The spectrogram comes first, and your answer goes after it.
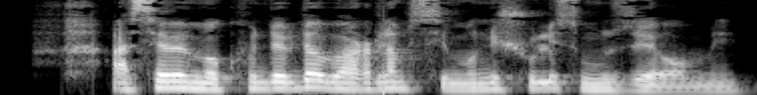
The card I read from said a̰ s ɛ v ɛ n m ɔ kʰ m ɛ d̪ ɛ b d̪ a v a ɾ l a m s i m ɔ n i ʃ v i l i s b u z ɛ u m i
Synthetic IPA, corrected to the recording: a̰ s ɛ v ɛ m ɔ kʰ m ɛ d̪ ɛ b d̪ a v a ɾ l a m s i m ɔ n i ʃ w i l i s m u z ɛ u m i

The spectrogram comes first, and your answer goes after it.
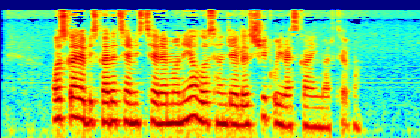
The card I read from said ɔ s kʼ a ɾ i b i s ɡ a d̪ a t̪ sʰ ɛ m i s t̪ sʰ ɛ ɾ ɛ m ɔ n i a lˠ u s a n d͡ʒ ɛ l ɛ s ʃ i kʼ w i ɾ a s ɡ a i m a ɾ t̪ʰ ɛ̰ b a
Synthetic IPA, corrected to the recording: ɔ s kʼ a ɾ ɛ b i s ɡ a d̪ a t̪ sʰ ɛ m i s t̪ sʰ ɛ ɾ ɛ m ɔ n i a lˠ ɔ s a n d͡ʒ ɛ l ɛ s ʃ i kʼ w i ɾ a s ɡ a i m a ɾ t̪ʰ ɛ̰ b a

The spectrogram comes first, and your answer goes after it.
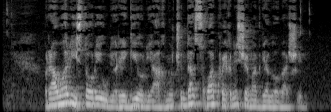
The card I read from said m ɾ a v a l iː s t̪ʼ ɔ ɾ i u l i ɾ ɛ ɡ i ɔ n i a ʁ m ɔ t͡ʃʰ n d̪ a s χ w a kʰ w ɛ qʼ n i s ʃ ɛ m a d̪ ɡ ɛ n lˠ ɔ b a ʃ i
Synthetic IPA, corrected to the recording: m ɾ a v a l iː s t̪ʼ ɔ ɾ i u l i ɾ ɛ ɡ i ɔ n i a ʁ m ɔ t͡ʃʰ n d̪ a s χ w a kʰ w ɛ qʼ n i s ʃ ɛ m a d̪ ɡ ɛ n lˠ ɔ b a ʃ i

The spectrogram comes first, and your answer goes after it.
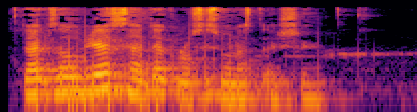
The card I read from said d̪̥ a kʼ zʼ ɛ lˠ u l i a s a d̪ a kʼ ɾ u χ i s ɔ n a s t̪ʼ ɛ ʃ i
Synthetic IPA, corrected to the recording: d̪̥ a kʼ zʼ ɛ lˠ u l i a s a d̪ a kʼ ɾ u s i s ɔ n a s t̪ʼ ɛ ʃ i

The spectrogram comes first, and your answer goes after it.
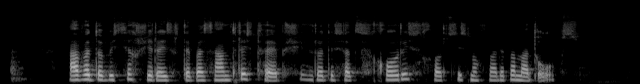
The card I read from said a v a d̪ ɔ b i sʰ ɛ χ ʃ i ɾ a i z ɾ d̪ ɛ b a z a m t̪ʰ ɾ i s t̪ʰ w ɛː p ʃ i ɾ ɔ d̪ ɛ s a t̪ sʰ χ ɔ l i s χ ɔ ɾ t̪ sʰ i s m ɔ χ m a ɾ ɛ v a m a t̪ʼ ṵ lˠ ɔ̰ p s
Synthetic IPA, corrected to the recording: a v a d̪ ɔ b i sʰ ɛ χ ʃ i ɾ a i z ɾ d̪ ɛ b a z a m t̪ʰ ɾ i s t̪ʰ w ɛː p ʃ i ɾ ɔ d̪ ɛ s a t̪ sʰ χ ɔ ɾ i s χ ɔ ɾ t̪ sʰ i s m ɔ χ m a ɾ ɛ b a m a t̪ʼ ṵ lˠ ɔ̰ p s

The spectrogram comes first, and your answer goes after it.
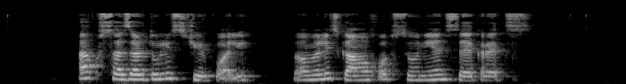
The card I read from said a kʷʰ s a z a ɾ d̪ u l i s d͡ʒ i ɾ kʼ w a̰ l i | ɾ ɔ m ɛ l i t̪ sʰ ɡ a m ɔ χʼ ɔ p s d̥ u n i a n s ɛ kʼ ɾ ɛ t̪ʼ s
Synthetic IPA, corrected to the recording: a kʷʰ s a z a ɾ d̪ u l i s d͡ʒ i ɾ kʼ w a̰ l i | ɾ ɔ m ɛ l i t̪ sʰ ɡ a m ɔ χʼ ɔ p s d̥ u n i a n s ɛ kʼ ɾ ɛ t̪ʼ s

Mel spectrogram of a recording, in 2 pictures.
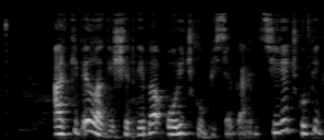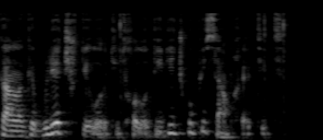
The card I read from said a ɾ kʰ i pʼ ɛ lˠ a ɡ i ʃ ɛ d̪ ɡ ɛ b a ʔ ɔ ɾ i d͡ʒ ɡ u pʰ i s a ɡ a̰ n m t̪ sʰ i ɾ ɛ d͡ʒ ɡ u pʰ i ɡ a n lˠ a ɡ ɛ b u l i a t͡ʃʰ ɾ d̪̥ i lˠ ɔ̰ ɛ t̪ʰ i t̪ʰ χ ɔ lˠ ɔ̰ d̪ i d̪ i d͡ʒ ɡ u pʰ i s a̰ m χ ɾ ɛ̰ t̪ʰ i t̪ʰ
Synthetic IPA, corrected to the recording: a ɾ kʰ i pʼ ɛ lˠ a ɡ i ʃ ɛ d̪ ɡ ɛ b a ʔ ɔ ɾ i d͡ʒ ɡ u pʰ i s a ɡ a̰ n m t̪ sʰ i ɾ ɛ d͡ʒ ɡ u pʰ i ɡ a n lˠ a ɡ ɛ b u l i a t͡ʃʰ ɾ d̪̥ i lˠ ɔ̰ ɛ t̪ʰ i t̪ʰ χ ɔ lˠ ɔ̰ d̪ i d̪ i d͡ʒ ɡ u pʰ i s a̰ m χ ɾ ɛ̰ t̪ʰ i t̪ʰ

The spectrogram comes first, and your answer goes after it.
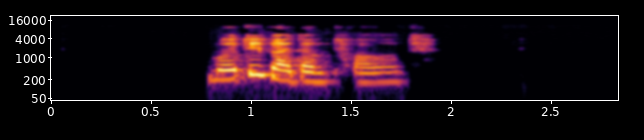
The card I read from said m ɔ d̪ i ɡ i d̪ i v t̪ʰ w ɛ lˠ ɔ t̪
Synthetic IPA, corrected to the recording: m ɔ d̪ i ɡ a d̪ a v t̪ʰ w a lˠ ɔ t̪

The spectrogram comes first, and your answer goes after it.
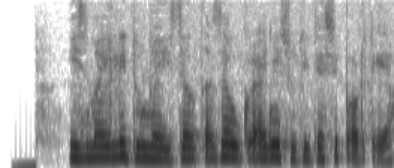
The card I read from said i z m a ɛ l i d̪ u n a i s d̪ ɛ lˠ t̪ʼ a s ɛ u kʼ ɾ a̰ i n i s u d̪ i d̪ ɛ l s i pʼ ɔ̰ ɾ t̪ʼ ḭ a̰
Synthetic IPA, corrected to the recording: i z m a i l i d̪ u n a i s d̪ ɛ lˠ t̪ʼ a z ɛ u kʼ ɾ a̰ i n i s u d̪ i d̪ ɛ s i pʼ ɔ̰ ɾ t̪ʼ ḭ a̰

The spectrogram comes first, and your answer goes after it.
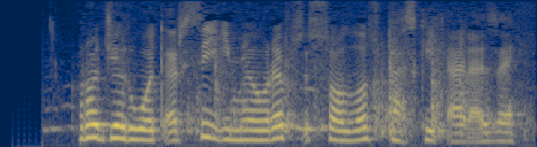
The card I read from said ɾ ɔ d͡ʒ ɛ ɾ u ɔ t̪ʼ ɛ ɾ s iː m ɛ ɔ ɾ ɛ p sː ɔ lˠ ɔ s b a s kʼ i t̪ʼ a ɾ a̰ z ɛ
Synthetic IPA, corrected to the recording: ɾ ɔ d͡ʒ ɛ ɾ u ɔ t̪ʼ ɛ ɾ s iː m ɛ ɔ ɾ ɛ p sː ɔ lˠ ɔ s b a s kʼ i t̪ʼ a ɾ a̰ z ɛ

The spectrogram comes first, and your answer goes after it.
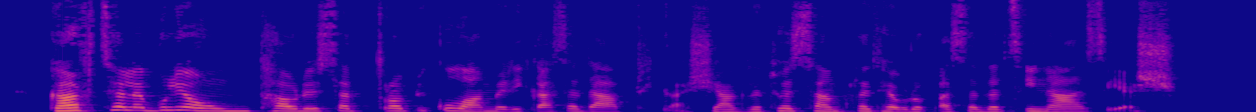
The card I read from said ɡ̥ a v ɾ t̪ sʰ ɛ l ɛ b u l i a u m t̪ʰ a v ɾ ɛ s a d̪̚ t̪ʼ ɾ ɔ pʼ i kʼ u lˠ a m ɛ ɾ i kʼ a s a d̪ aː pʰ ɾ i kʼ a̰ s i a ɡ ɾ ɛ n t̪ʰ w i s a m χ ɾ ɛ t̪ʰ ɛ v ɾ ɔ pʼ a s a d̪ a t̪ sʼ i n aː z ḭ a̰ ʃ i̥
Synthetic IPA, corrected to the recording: ɡ̥ a v ɾ t̪ sʰ ɛ l ɛ b u l i a u m t̪ʰ a v ɾ ɛ s a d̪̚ t̪ʼ ɾ ɔ pʼ i kʼ u lˠ a m ɛ ɾ i kʼ a s a d̪ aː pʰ ɾ i kʼ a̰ ʃ i a ɡ ɾ ɛ t̪ʰ w ɛ s a m χ ɾ ɛ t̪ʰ ɛ v ɾ ɔ pʼ a s a d̪ a t̪ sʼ i n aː z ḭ a̰ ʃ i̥

